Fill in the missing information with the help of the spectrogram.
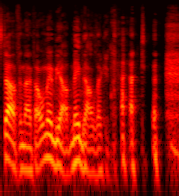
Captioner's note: laughs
